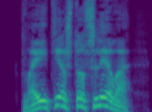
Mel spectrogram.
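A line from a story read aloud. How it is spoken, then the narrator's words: Shout. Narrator (Russian): крикнул Сергей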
